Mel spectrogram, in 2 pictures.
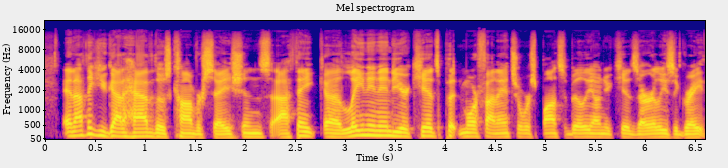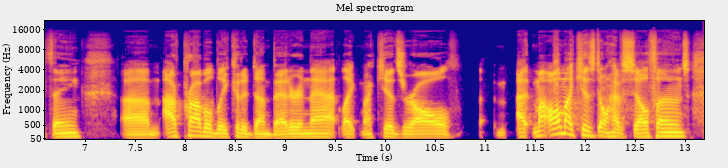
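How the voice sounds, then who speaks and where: An ordinary speaking voice with an American accent moves at a fairly quick pace with ordinary pitch variation. The recording is very clean with a silent background, dry and close with no echo. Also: man, medium pitch for a man. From US South (Nashville, Tennessee). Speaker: personal finance coach. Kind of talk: interview.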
